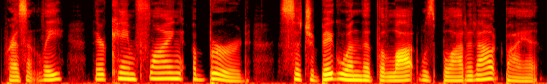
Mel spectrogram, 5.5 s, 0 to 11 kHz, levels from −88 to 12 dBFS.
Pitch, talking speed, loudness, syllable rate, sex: 180 Hz, 185 wpm, -19 LUFS, 5.0 syllables/s, female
